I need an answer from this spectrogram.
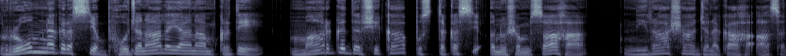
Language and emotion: Sanskrit, sad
